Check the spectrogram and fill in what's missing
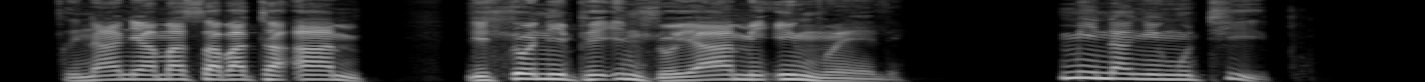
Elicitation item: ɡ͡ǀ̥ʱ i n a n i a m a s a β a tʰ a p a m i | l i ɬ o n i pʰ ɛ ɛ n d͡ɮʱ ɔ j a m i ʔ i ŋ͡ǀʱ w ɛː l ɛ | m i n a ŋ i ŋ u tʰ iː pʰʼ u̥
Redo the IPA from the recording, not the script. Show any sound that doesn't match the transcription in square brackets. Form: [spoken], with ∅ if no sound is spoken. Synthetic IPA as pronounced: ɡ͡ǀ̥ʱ i n a n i a m a s a β a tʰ a [ʔ] a m i | l i ɬ o n i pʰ ɛ [i] n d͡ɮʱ ɔ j a m i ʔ i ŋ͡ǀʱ w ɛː l ɛ | m i n a ŋ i ŋ u tʰ iː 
